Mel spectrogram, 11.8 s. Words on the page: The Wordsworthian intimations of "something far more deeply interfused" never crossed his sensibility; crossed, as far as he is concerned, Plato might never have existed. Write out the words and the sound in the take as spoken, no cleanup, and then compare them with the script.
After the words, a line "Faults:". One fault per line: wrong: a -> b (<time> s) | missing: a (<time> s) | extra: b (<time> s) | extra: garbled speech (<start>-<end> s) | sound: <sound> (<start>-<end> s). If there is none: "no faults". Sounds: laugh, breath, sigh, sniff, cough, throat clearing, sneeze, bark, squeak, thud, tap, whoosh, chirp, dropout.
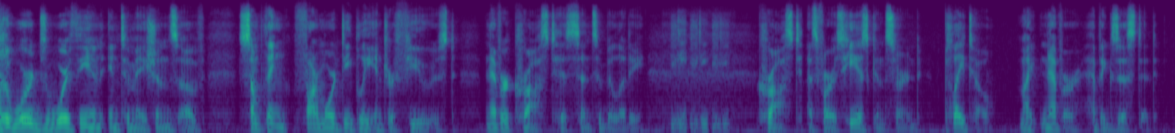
The Wordsworthian intimations of "something far more deeply interfused" never crossed his sensibility; crossed, as far as he is concerned, Plato might never have existed.
Faults:
sound: laugh (6.7-7.3 s)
